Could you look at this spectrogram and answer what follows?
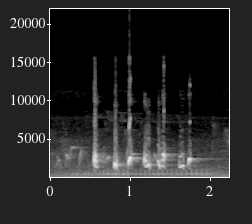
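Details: Mate-calling Streak-eared bulbul: a bubbly phrase of roughly eight clipped, bright chirps, quick and slightly uneven, with a faint low hum behind.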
